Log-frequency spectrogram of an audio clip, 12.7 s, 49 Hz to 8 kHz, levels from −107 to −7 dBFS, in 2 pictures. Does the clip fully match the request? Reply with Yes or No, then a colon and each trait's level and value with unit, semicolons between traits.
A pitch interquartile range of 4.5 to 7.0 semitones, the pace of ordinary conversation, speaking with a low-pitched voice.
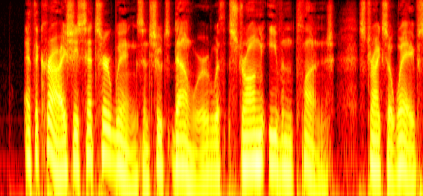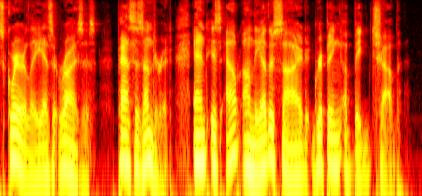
Yes: average, 5.0 semitones; average, 165 wpm; low, 105 Hz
